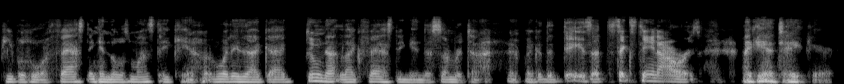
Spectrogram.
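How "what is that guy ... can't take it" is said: amused, laughing through the words. Real, not acted. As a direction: chuckle while joking. Joking about long summer fasts.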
